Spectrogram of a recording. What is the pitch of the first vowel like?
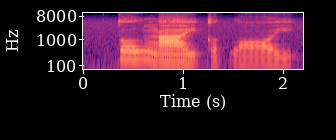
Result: high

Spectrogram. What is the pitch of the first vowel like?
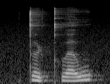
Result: low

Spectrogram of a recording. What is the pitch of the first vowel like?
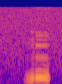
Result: low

